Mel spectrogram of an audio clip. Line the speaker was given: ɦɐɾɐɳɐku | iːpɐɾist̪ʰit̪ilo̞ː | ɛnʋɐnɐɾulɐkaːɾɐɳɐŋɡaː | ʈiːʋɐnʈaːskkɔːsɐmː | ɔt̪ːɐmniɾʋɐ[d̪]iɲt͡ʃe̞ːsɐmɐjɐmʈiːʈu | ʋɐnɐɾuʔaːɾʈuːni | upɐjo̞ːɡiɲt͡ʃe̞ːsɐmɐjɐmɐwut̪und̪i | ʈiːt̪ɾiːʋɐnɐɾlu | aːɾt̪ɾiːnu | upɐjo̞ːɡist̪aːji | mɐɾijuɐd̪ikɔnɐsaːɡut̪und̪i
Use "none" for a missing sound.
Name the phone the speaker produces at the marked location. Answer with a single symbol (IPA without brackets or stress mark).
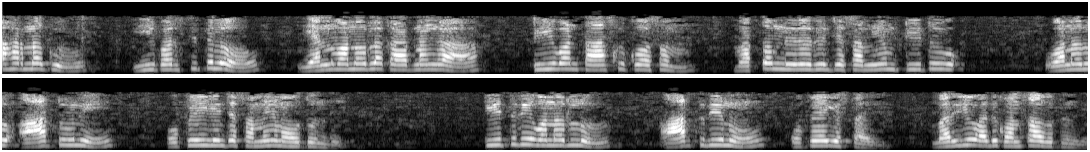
d̪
